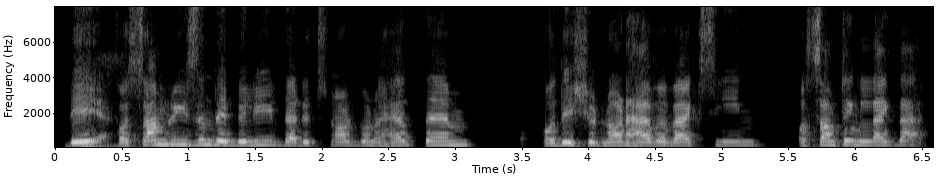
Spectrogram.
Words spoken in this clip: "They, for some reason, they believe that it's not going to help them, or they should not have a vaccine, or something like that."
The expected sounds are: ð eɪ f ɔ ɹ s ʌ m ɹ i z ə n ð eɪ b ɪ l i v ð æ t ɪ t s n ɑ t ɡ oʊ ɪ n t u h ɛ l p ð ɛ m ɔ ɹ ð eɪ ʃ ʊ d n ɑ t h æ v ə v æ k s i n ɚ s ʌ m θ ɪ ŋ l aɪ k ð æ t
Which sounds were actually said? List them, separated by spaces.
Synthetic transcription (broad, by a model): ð eɪ f ɔ ɹ s ʌ m ɹ i z ə n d eɪ b ɪ l i v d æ t ɪ t s n ɑ t ɡ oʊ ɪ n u h ɛ l p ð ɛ m ɔ ɹ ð eɪ ʃ ʊ d n ɑ t h æ v ə v æ k s i n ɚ s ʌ m t ɪ ŋ l aɪ k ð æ t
